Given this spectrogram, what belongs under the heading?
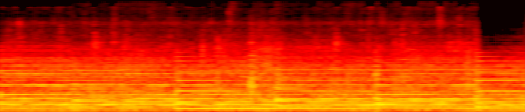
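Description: Eggs fry in hot oil in a pan for an egg chorchori dish, bubbling with a dense, continuous crackle and sizzle heard up close and alone.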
